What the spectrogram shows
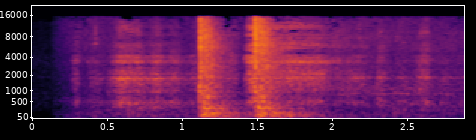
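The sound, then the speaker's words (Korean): Two firm knocks on the wall above a man's head, given as a signal, evenly spaced about a third of a second apart. They are dull and thudding, over a low, steady background hum, with no voices. “깊게 숨을 내쉬며 머리 위 벽을 두 번 두드려 신호를 보낸다.”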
